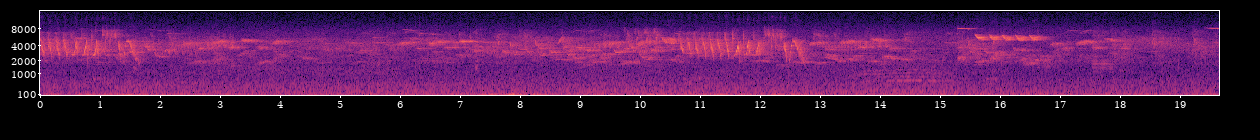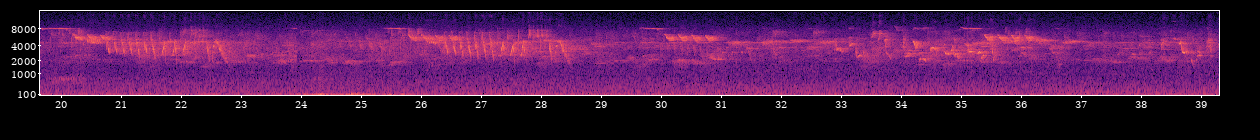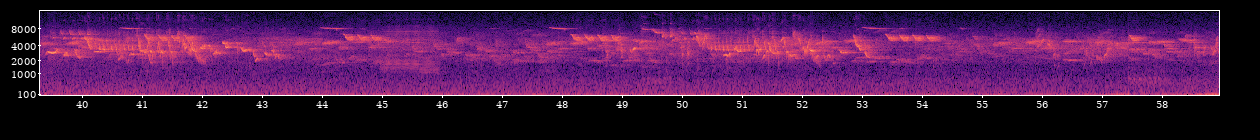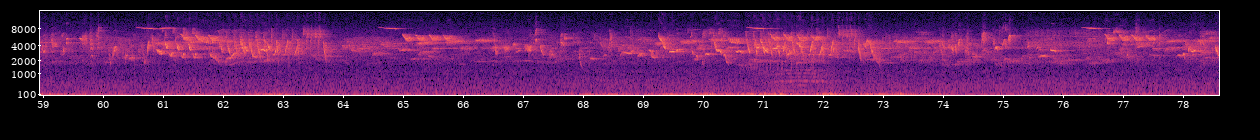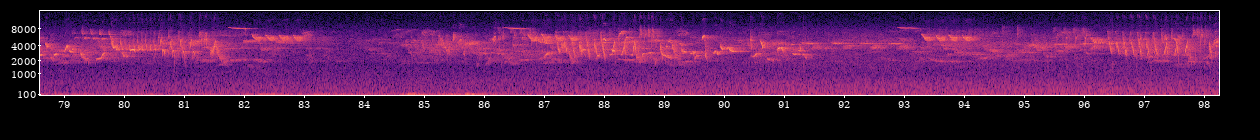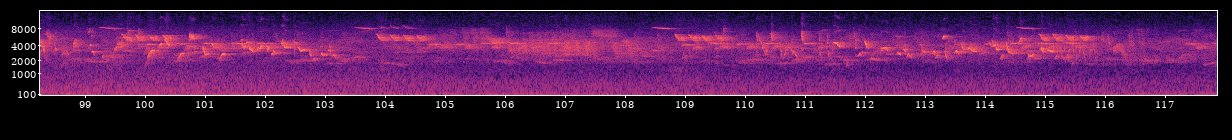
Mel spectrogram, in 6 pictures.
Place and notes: {"title": "Branišov, Ústí, Czechia - Dawn Chorus in Branišov", "date": "2020-05-03 04:15:00", "description": "Dawn Chorus recorded and from different device broadcasted for the Reveil 2020. Standing in the garden of the baroque priest house, near the church of saint Wenceslaw and cemetery. Windy, cold and occasionally showers.", "latitude": "49.47", "longitude": "15.43", "altitude": "654", "timezone": "Europe/Prague"}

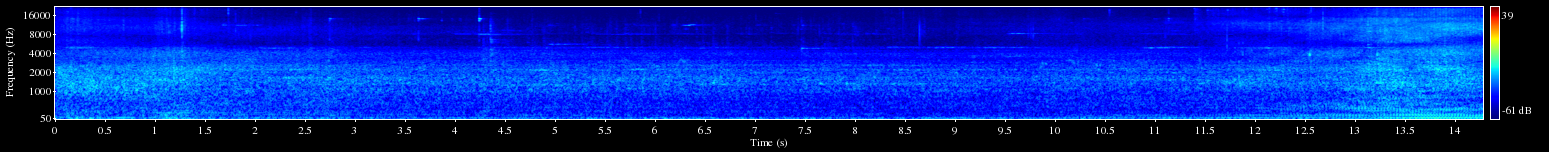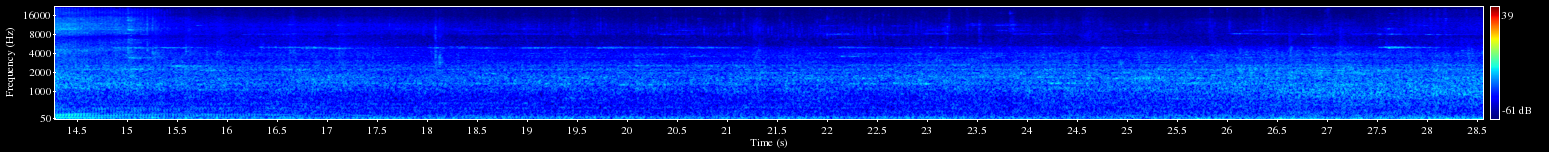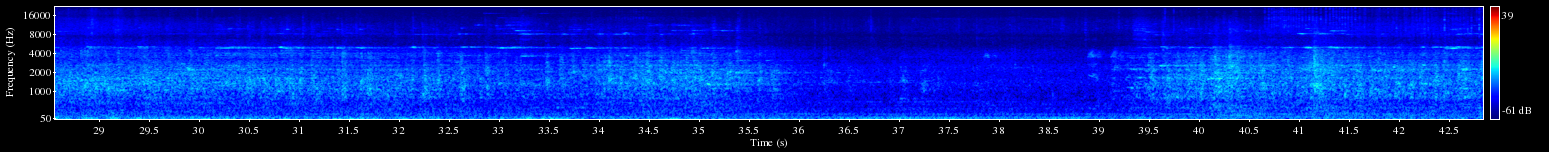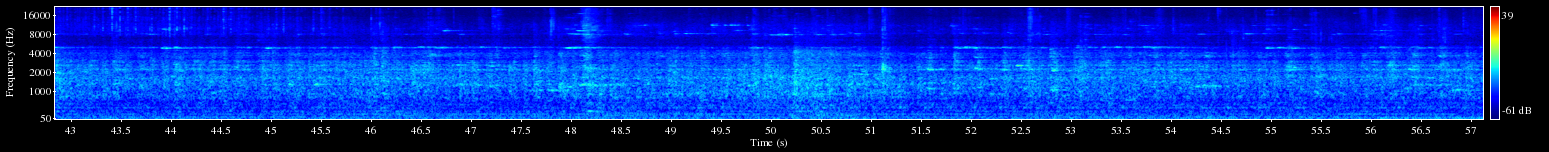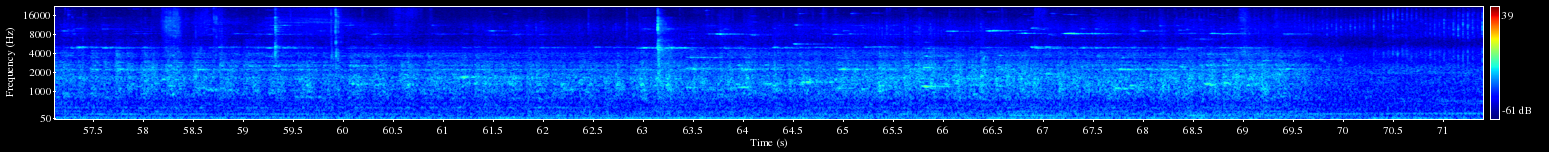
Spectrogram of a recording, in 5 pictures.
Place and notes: {"title": "Fuyang Rd., Hualien City - In the Street", "date": "2014-02-24 17:17:00", "description": "walking In the Street, Traffic Sound, sound of the Excavator traveling through\nPlease turn up the volume\nBinaural recordings, Zoom H4n+ Soundman OKM II", "latitude": "24.00", "longitude": "121.60", "timezone": "Asia/Taipei"}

